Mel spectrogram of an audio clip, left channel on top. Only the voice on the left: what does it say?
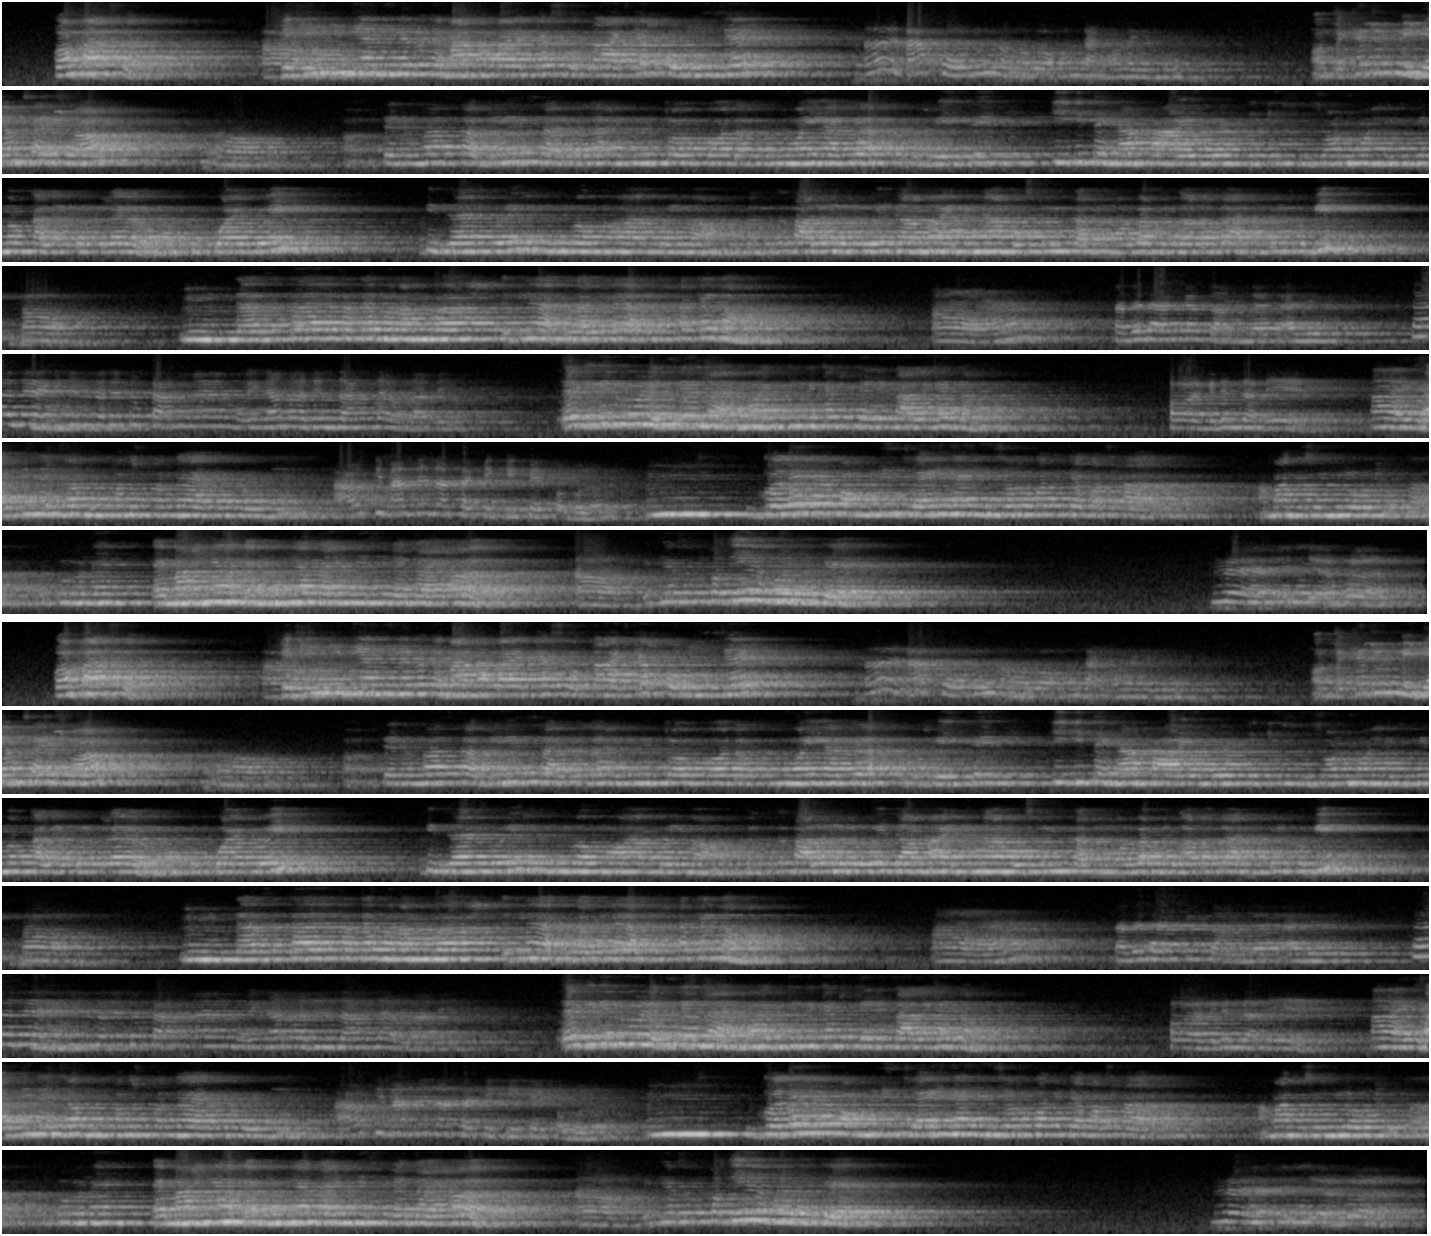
অ
অ
অ।
অ বাক সৰুটোও নহব অকন ডাঙৰ লাগিব।
অ'
<inaudible>
অ',
অ', অহ, তাতে থাকাকে যাম দে, আহিবি। তা, মানে
এইকেইদিন যদি তোক কাম নাই মৰিগাঁও লৈ এদিন যাম দে ওলাবি।
হয়, এইকেইদিন যাবি এ।
আৰু কিমান দিন আছে শিকি শেক হ'বলৈ?
অ'
হা,
এতিয়া হয়।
